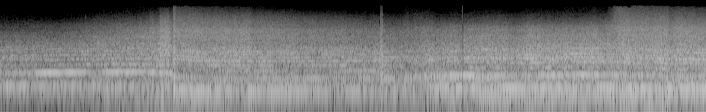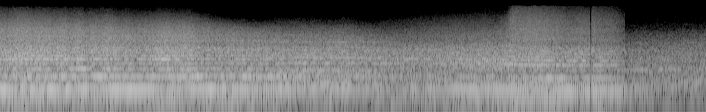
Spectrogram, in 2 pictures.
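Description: A racing car engine roars at high revs, shifting gears as it speeds along.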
